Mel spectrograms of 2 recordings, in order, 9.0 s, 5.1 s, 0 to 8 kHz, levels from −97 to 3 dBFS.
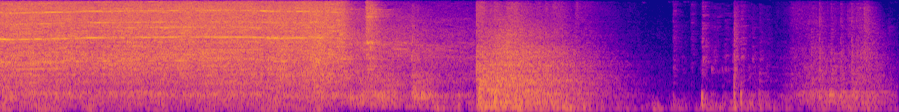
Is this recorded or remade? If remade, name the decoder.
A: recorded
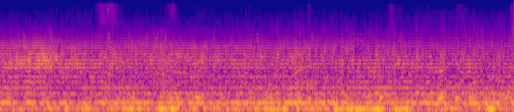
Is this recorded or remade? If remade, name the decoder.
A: remade, vocoder, BigVGAN v2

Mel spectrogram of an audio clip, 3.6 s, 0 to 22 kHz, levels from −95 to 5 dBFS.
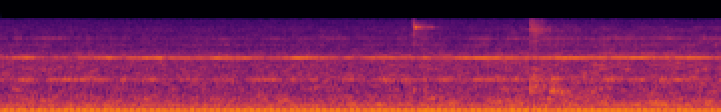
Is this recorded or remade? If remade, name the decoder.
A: recorded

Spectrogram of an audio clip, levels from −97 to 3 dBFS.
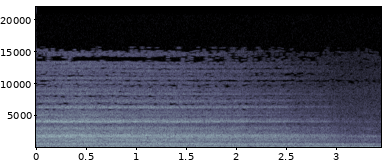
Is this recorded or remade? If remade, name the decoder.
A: recorded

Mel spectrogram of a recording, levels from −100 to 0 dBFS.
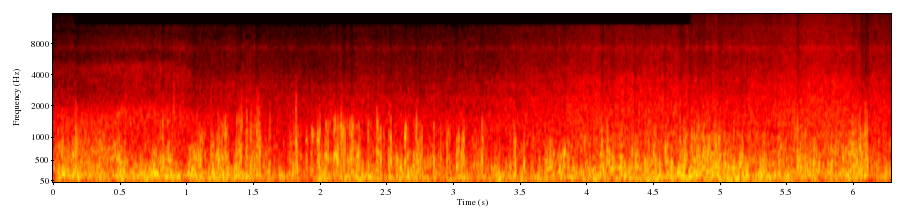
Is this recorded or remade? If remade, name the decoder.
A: recorded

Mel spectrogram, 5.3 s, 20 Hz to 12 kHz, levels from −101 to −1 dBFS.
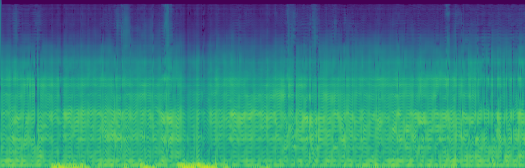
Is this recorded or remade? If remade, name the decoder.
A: remade, vocoder, BigVGAN v2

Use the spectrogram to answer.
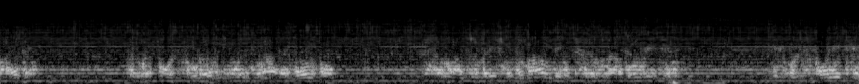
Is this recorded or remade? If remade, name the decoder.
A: remade, vocoder, BigVGAN v2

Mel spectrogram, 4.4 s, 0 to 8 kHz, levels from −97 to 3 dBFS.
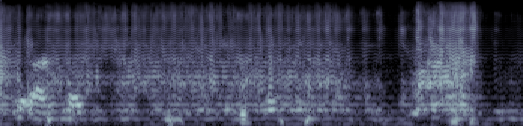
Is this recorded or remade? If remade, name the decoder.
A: remade, vocoder, BigVGAN v2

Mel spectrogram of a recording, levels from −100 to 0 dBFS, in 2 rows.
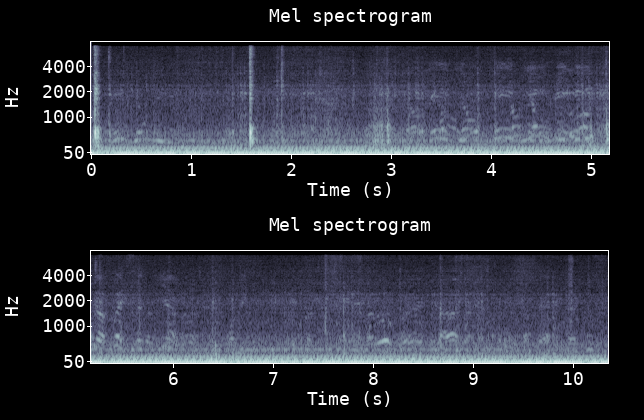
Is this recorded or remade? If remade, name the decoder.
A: remade, vocoder, BigVGAN v2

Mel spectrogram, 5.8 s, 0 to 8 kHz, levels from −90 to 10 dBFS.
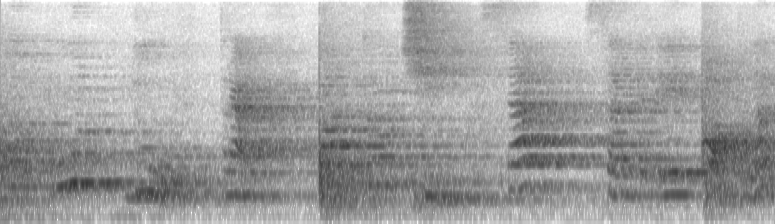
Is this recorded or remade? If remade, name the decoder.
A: recorded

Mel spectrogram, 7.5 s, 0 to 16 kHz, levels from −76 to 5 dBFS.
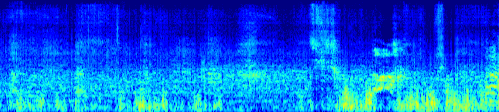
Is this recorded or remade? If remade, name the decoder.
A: remade, vocoder, BigVGAN v2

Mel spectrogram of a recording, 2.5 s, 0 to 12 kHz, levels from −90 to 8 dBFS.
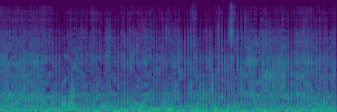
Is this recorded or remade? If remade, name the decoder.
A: remade, vocoder, BigVGAN v2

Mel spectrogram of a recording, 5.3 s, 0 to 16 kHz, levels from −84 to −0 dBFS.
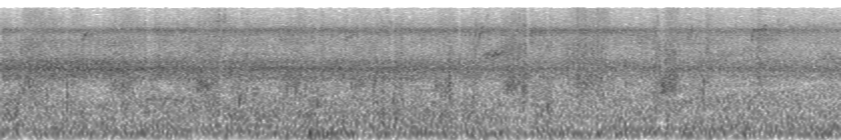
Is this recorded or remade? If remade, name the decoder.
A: recorded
